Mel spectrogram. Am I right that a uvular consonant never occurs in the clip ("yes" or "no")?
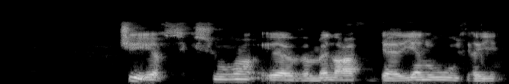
no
